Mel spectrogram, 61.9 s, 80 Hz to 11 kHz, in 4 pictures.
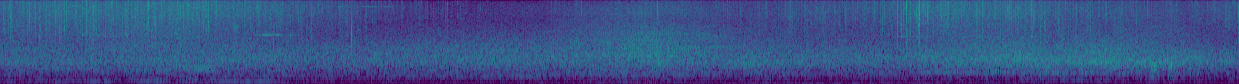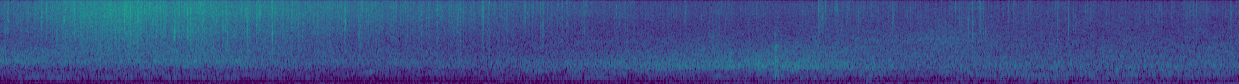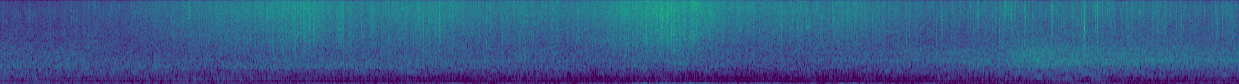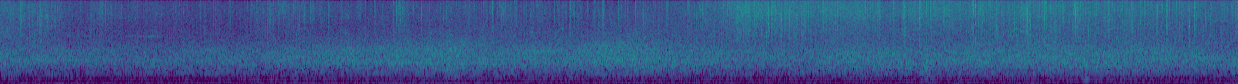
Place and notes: Vytauto pr., Kaunas, Lithuania - Dry leaves rustling along pavement
Traffic, pedestrian footsteps, wind moving dry leaves along the pavement. Recorded with ZOOM H5.
Kauno miesto savivaldybė, Kauno apskritis, Lietuva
